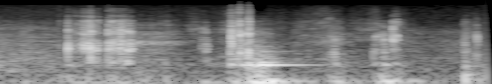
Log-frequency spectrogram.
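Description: Scrapes and knocks of a person climbing down through a hatch onto a wooden ladder, in two short scraping bursts after a sharp click at the start.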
